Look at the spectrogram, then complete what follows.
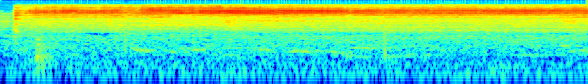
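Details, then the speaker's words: Cheap online rotary tattoo machine running at about eight volts with a standard needle fitted; steady, even high-pitched whir with no stutter or knocking, quiet but with some vibration, running normally. "it's really silent but i observed a amount of vibration"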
